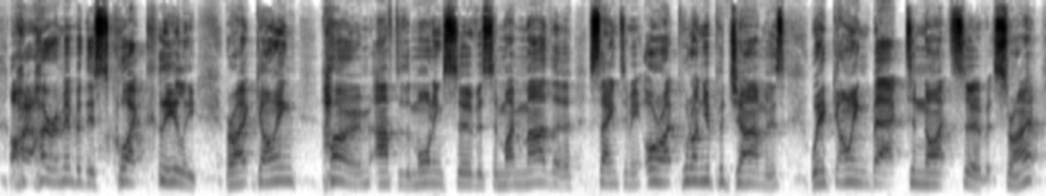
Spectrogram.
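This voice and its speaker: A man's voice: high voice, fairly even intonation, normal speed, few pauses, pushed and bright. An Australian man preaching a sermon in church, emphatic and joking with the congregation, often asking them questions. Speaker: pastor. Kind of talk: sermon with personal stories. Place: church hall before a congregation.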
